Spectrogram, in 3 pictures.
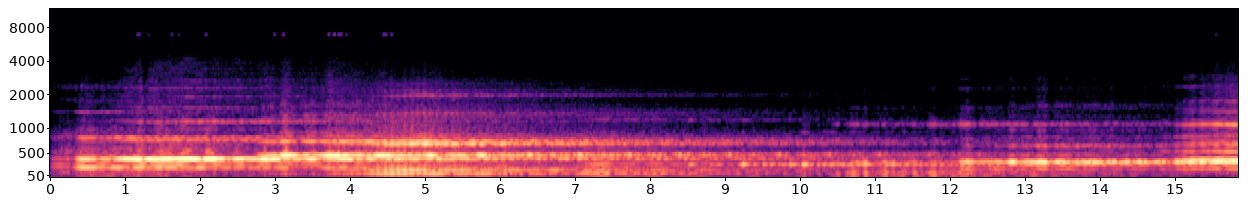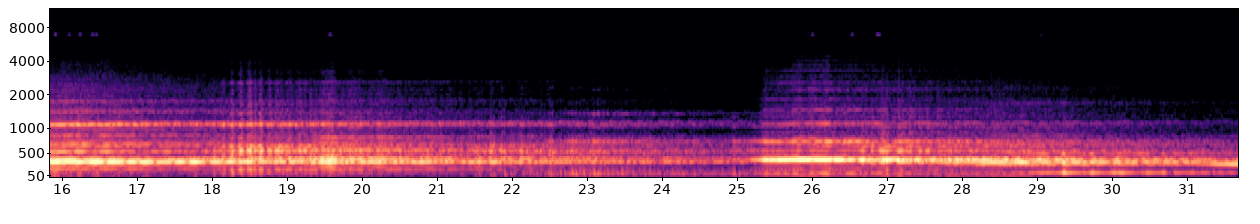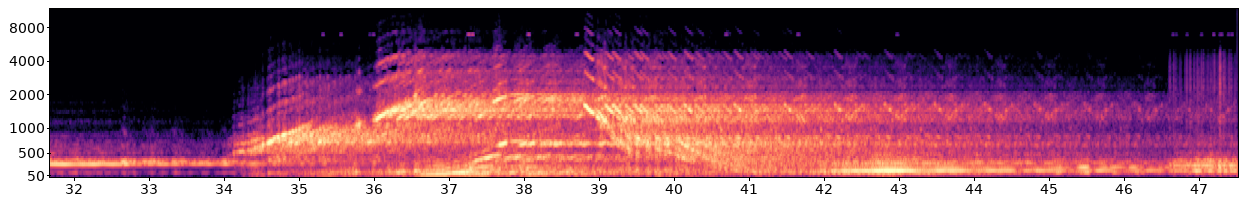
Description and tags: Samurai Jugular - 25
A samurai at your jugular! Weird sound effects I made that you can have, too.
dilation, effect, experimental, high-pitched, sci-fi, sfx, sound, spacey, sweetener, time, trippy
